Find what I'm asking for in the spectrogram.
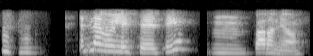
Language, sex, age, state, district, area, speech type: Malayalam, female, 30-45, Kerala, Alappuzha, rural, conversation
